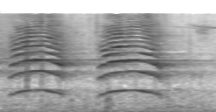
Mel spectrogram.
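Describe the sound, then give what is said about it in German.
A peacock, hidden from view and not fanning its tail, screams twice in quick succession, each call a loud, high, nasal wail lasting under a second and slightly arching in pitch, with no voices present. “Ich höre es hier nur schreien, aber ich sehe den Vogel nicht, der da schreit.”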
